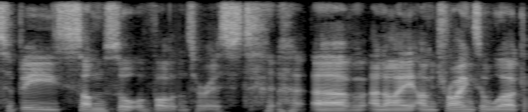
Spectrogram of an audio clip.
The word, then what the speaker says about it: voluntarist: How's it pronounced? Voluntarist, I would say.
